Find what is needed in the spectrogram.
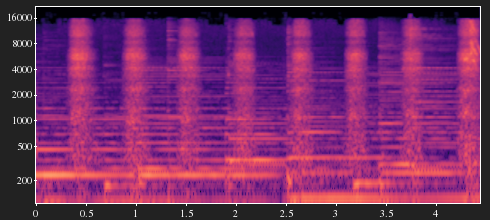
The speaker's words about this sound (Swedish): Och så börjar du att andas in genom näsan. 8 sniffar för att fylla lungorna helt.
